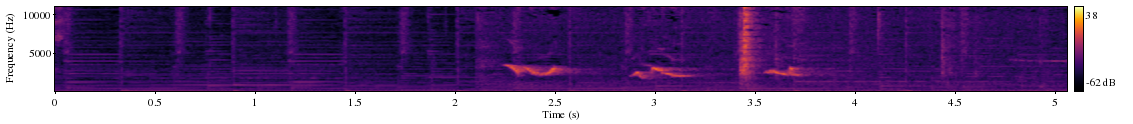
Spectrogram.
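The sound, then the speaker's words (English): A few quick, high bird chirps ring out in short swooping bursts over a steady low hum and background bustle, starting about halfway through. “I hear you, okay, bird?”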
